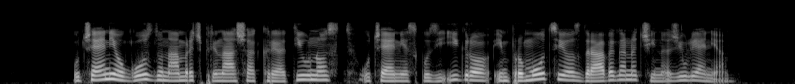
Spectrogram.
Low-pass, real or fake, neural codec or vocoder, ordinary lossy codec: 7.2 kHz; real; none; none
